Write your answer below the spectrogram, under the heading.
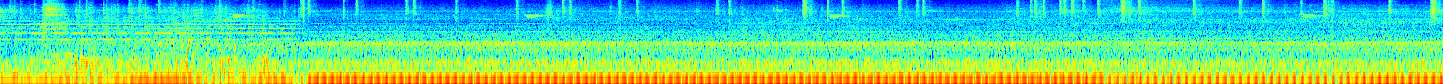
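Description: Diesel locomotive air horn sounding a steady chord for about six seconds as the train nears the grade crossing, then the locomotives' loud low rumble with an even pulsing beat as they approach and reach the crossing.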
